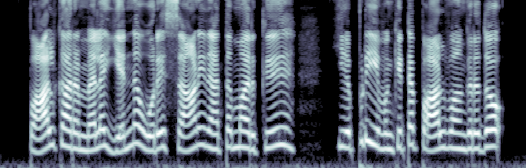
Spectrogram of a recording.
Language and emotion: Tamil, disgusted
